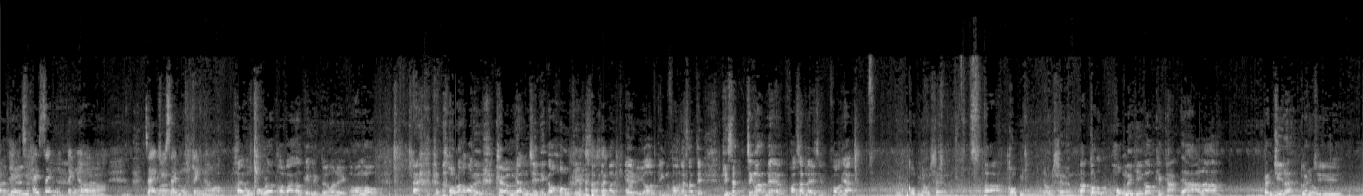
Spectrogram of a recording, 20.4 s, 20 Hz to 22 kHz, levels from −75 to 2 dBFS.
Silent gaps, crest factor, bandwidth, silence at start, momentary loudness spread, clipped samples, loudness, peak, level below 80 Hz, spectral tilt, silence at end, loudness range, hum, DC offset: none; 14 dB; 16.5 kHz; 0 s; 6 LU; under 0.1%; -15 LUFS; 0 dBFS; -28 dBFS; -5.5 dB/octave; 0 s; 2 LU; none; under 0.1%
